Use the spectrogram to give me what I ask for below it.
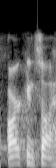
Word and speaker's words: Arkansas: Arkansas has a silent S.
